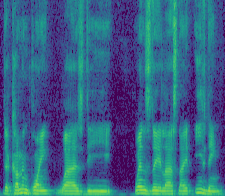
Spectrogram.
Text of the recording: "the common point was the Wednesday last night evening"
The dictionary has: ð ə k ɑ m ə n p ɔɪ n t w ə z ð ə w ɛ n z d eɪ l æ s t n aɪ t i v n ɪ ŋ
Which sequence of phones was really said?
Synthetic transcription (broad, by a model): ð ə k ɑ m ə n p ɔɪ n t w ə z ð ə w ɛ n z d eɪ l æ s t n aɪ t i v n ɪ ŋ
